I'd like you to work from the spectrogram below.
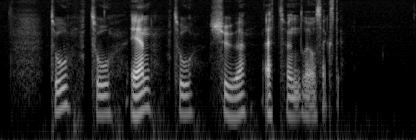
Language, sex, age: Norwegian, male, 24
